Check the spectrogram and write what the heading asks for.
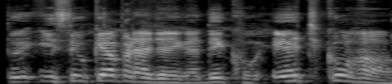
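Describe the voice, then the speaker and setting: High-voiced man teaching with repeated questions. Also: moderate pace. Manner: asks and answers his own questions, repeats points; addresses viewers as dear friends, asks for comments. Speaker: English teacher. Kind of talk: Hindi tutorial on English pronunciation rules.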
